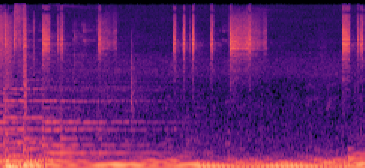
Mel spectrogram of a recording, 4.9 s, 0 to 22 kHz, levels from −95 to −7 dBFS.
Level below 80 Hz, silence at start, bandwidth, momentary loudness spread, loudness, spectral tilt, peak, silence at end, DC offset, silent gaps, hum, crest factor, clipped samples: -30 dBFS; 0 s; 19.5 kHz; 9 LU; -28 LUFS; -4 dB/octave; -12 dBFS; 0 s; under 0.1%; none; none; 16 dB; under 0.1%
